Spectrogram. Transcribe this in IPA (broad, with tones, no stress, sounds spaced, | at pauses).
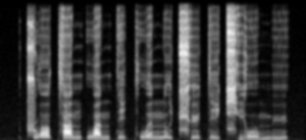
ʈ͡ʂ w ɔ˥ t̪ʰ a˧˥ n p w a̰˨˩ n t̪ i˥ kʰ w ə˧˥ n u˥˧ t͡ɕʰ y˥˧ t̪ i˥˩ t͡ɕʰ j o̰˨˩ ʊ̯ m y˧˥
